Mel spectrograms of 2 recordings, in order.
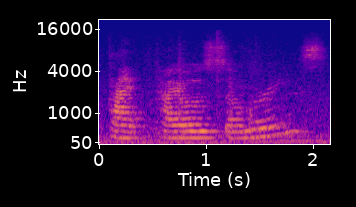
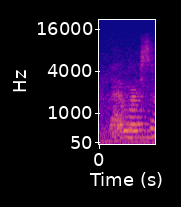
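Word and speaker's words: thiomersal: in this ingredient called thiazomerase. Am I saying it right? No. Thiamersa, which is a mercury-containing ingredient in the vaccine.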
